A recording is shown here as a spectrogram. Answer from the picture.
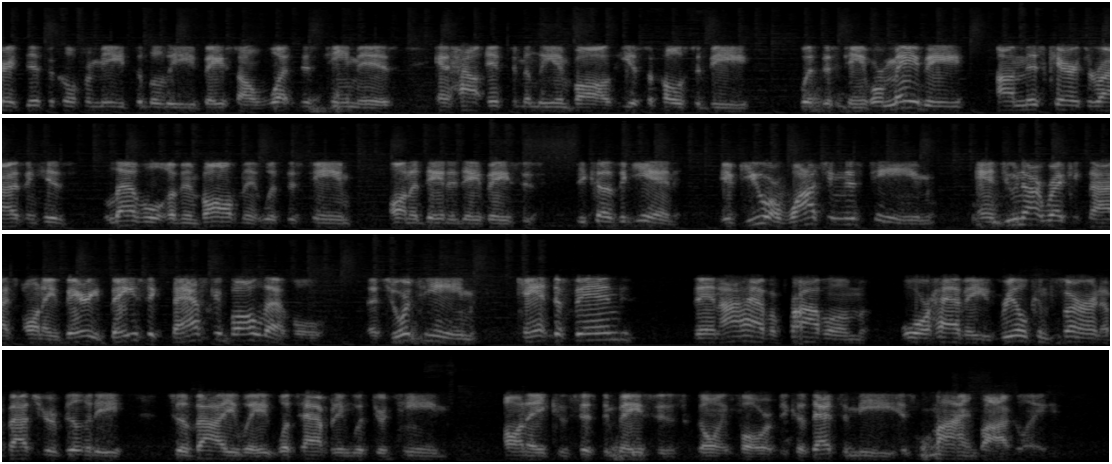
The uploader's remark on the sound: on the Phone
